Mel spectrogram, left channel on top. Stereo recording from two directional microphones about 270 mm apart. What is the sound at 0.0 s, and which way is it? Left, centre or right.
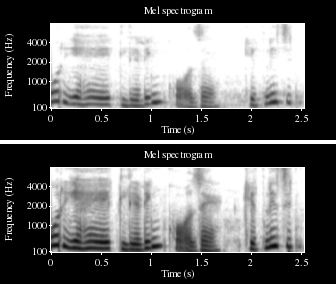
A woman's voice, right.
